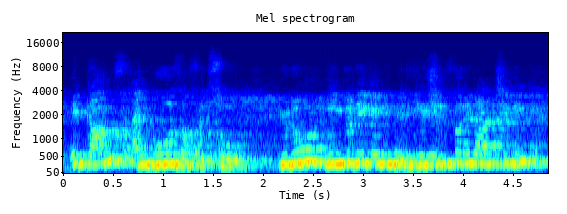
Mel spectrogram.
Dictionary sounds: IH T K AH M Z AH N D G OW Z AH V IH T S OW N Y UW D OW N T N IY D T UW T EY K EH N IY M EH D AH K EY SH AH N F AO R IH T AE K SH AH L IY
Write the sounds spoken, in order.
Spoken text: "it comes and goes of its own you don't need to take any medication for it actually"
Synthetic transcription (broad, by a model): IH T K AH M Z AH N D G OW Z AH F IH T S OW L Y UW D OW N T N IY D T UW T EY K EH N IY M EH D AH K EY SH AH N F AO R IH T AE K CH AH L IY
